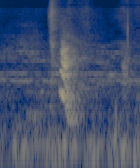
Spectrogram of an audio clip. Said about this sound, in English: Like, Lonnie! You cute little dog.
